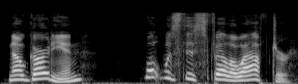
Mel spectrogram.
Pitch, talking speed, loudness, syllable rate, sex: 215 Hz, 140 wpm, -16 LUFS, 4.5 syllables/s, male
